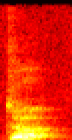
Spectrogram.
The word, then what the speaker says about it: de: are just starting, because day is two words, de and lay. Day, of the, from the, plural. Not day, D-E, this is Spanish pronunciation for our word here.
